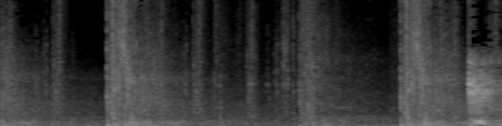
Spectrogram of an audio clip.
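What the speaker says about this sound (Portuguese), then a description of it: "Agora dá outro tiro ali perto." Outdoors, a gun fires two sharp shots about two and a half seconds apart, then a third, smaller crack follows. Quiet stretches of low background noise lie between them.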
